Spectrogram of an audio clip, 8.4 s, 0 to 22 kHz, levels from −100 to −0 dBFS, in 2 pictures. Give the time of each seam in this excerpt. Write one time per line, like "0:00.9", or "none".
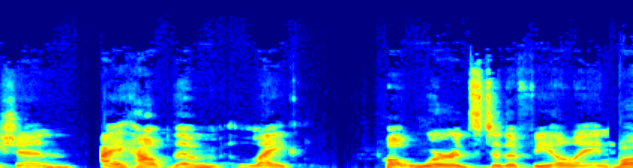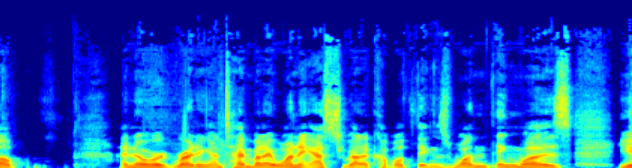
0:04.1

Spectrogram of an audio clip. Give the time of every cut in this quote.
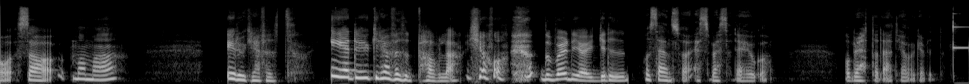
0:06.3

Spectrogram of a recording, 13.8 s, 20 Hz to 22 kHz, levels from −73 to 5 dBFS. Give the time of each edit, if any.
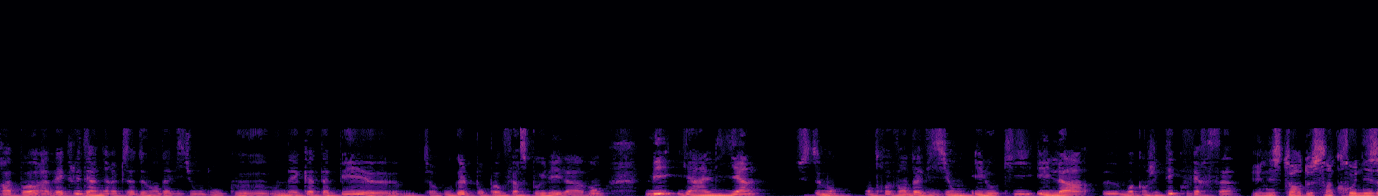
none

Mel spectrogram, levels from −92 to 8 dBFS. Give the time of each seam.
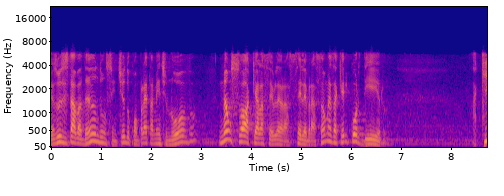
none

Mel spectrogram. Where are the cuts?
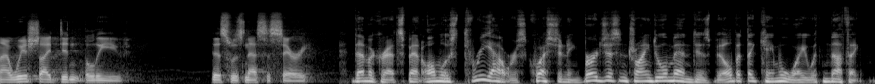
none

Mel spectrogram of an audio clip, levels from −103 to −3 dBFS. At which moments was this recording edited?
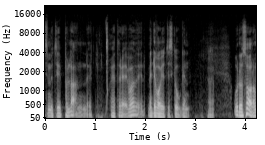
0:01.9

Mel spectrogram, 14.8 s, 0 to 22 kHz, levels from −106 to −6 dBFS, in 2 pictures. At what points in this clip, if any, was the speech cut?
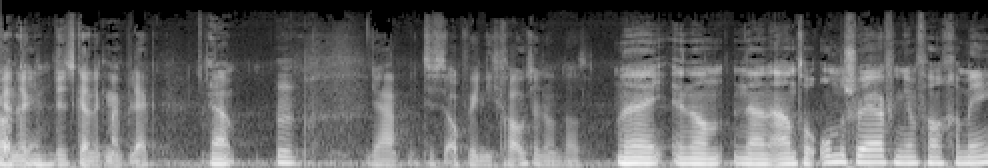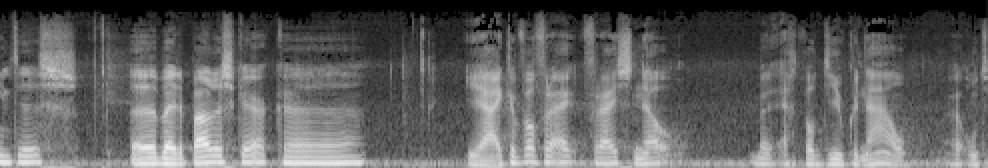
none

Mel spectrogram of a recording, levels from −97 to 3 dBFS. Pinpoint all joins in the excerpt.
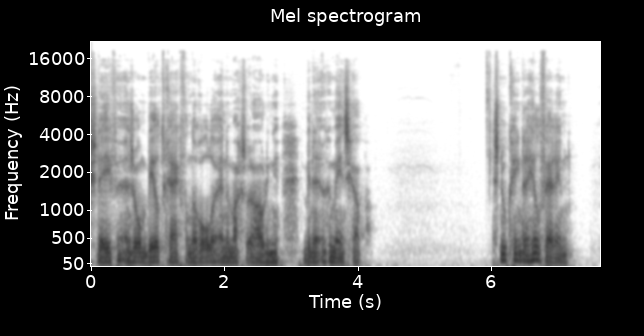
none

